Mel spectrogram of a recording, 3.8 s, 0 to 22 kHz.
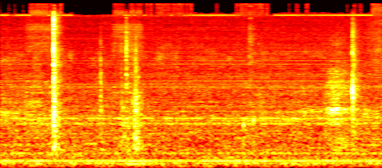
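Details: Hitachi DV-PF74 VCR that squeaked loudly while playing tape, after cleaning the dirty guides, heads and pinch roller: a quiet steady hum with a few soft ticks and no squeal, so the transport runs smoothly.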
